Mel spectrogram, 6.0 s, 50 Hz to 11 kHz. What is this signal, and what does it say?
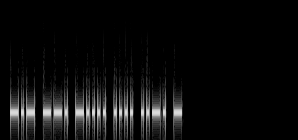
Morse code, heard as a keyed tone, about 22 wpm, 700 Hz. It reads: KG6HFT
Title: USA Call Signs - 6 Characters - Repeated 3x - 22wpm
